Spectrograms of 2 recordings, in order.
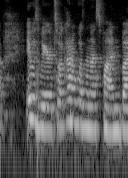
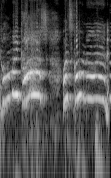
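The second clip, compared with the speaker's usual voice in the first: high, loud panicked question; alarmed cry; 7 dB louder than usual. Retold or imitated. Friends seeing her running in tears, panicked high cry. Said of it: "everybody was like".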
